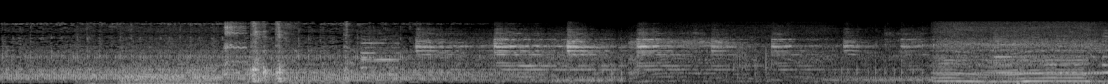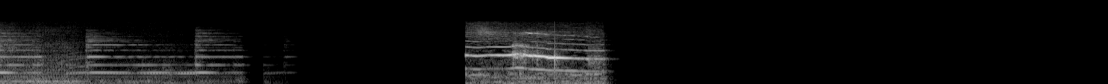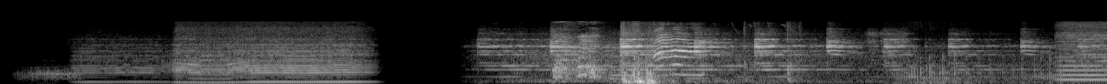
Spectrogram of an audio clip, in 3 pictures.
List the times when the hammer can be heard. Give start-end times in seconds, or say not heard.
not heard.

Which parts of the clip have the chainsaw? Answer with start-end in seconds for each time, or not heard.
0.0-12.0, 22.3-25.9, 31.0-33.1.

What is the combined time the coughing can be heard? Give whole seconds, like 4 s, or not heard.
2 s.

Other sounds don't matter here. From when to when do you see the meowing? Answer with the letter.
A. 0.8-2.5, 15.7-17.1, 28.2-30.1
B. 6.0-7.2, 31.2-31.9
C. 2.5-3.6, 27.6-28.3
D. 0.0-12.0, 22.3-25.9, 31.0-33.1
A.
